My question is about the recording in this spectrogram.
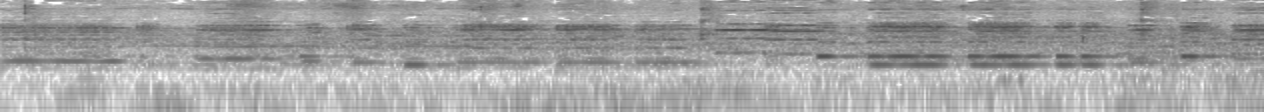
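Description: Toy claw machine's built-in electronic tune: a simple melody of single beeping notes, with a steady low hum underneath.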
